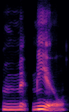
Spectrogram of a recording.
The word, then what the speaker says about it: mu: that is we call it it's it's called mu pronounced like you know meow meow um and it's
